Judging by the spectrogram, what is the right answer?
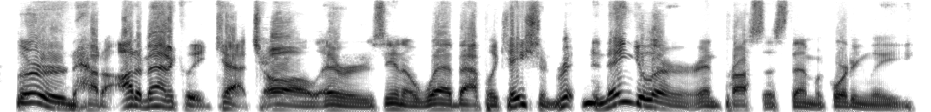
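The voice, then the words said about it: Announcer voice. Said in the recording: “I should pull out my announcer voice.”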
